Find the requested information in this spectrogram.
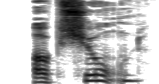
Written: option

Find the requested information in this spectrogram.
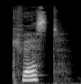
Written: kvast

